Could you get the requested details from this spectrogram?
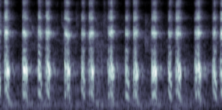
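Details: Loud repeated chuck-chuck calls of a young hybrid fighting partridge, notes often in pairs and delivered at a quick, regular pace with strong harmonic overtones.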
